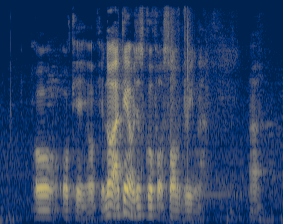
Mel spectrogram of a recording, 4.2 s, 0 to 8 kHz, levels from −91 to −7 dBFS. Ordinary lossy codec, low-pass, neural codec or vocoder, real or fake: none; 7.2 kHz; none; real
